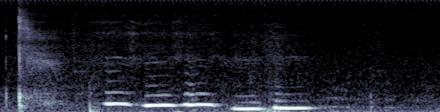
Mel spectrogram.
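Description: A young woman humming a short tune of five held notes, the last two lower, with a brief noise just at the start.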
